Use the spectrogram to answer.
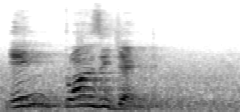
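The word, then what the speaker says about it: intransigent: इंट्रांसिजेंट। इसको आप जेड से प्रोनाउंस करेंगे, इंट्रांसिजेंट।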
